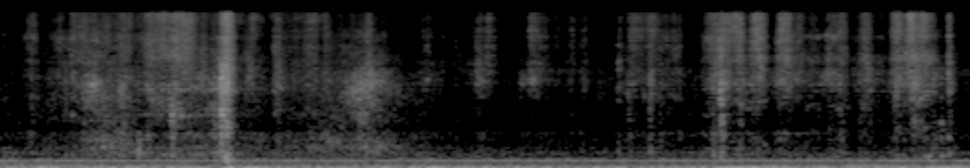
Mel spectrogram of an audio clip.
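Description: Near silence over a low steady hum, with a few faint rustles of disposable gloves being pulled on.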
